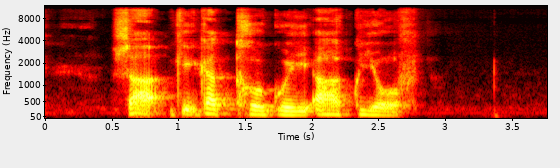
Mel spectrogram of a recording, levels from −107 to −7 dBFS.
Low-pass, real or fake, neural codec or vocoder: 10.8 kHz; fake; codec, 44.1 kHz, 7.8 kbps, DAC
